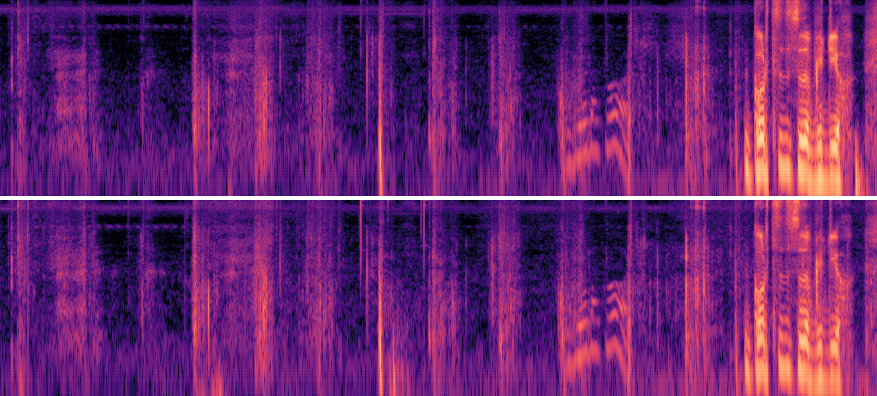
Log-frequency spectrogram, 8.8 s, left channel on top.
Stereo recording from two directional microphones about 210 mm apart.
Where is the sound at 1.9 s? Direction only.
50° right (ahead or behind).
